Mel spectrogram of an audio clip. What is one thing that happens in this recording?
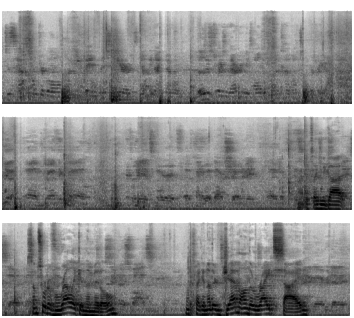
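Hands knock and tap against a hard plastic case.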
